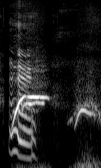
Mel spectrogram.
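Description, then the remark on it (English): A bright whistled melody rises into a long held note, then a second note slides upward after a brief pause, with a soft low backing underneath. “And the whistling? Yes.”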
